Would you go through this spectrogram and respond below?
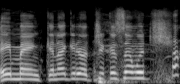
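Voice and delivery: put-on Spanish accent, squeaky and very high pitched. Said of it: "speak English in a Spanish accent".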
